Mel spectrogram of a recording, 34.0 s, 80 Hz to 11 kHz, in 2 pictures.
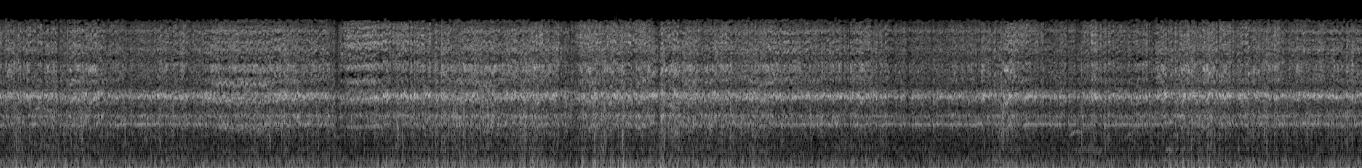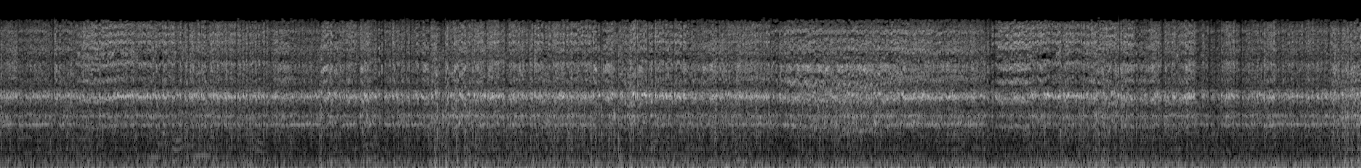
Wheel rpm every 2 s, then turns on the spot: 230, 230, 220, 230, 230, 230, 230, 230, 230, 230, 230, 230, 240, 220, 230, 220, 230.
none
